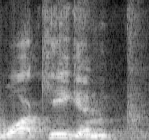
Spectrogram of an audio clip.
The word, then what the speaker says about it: Waukegan: lake county illinois in waukegan it's spelled wau ke gan waukegan illinois january twentieth 9am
